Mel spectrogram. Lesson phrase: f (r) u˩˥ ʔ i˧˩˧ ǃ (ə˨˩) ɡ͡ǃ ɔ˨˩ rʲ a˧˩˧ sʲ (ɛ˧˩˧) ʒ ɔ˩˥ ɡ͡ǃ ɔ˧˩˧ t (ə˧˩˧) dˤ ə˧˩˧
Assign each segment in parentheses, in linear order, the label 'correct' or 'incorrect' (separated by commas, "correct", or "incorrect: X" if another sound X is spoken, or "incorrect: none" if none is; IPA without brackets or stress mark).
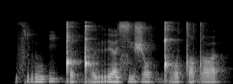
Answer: correct, correct, incorrect: ə˧˩˧, incorrect: ə˨˩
